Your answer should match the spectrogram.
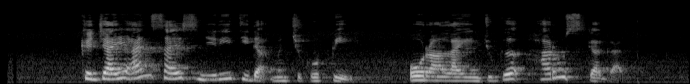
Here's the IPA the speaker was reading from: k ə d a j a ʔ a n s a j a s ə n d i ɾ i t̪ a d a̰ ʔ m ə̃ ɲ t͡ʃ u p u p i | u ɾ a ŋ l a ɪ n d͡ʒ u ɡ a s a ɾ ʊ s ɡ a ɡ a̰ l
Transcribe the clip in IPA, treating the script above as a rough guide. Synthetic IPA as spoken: k ə d͡ʒ a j a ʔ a n s a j a s ə n d i ɾ i t̪ i d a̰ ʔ m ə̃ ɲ t͡ʃ u k u p i | o ɾ a ŋ l a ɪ n d͡ʒ u ɡ a h a ɾ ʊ s ɡ a ɡ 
